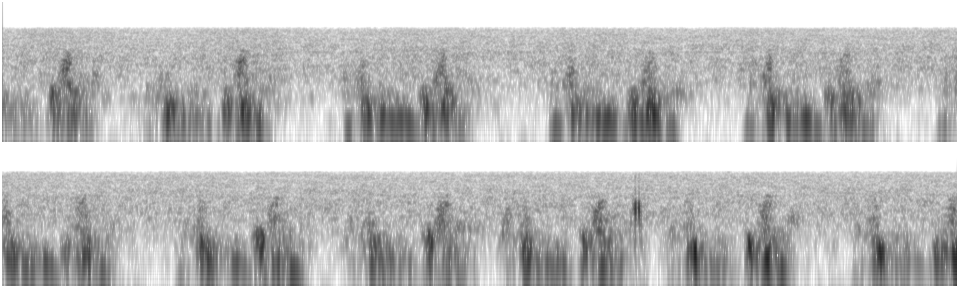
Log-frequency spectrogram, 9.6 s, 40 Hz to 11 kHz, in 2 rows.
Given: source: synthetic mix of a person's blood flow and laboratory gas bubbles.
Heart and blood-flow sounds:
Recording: Doppler ultrasound of blood flow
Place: precordium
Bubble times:
7.91-8.01 s: bubbles
From the record:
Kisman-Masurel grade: 123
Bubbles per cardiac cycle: 1 to 2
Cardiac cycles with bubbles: 10 to 50%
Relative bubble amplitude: loud (0.450 to 0.775)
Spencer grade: 2 (many but less than half of the cardiac periods contain bubble signals, singularly or in groups)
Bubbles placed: only in the low amplitude regions of the cardiac cycle

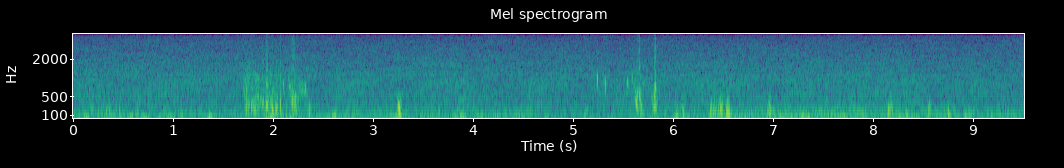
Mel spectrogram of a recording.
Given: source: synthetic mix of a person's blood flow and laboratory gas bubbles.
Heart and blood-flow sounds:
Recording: Doppler ultrasound of blood flow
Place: subclavian vein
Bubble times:
1.69-2.34 s: bubbles
5.22-5.36 s: bubbles
5.51-5.73 s: bubbles
5.77-5.87 s: bubbles
From the record:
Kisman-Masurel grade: 221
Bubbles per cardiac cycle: several, 3 to 8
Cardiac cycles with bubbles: 10 to 50%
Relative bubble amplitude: barely perceptible (0.100 to 0.250)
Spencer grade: 2 (many but less than half of the cardiac periods contain bubble signals, singularly or in groups)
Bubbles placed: anywhere in the cardiac cycle

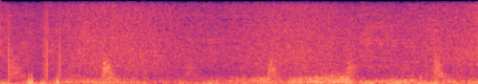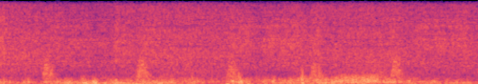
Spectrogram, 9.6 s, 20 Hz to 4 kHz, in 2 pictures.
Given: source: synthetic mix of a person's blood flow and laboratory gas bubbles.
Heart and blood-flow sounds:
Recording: Doppler ultrasound of blood flow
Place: subclavian vein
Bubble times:
no bubbles
From the record:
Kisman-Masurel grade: 000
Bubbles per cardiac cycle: 0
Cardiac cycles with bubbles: 0%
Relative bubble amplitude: no bubbles discernible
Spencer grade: 0 (complete lack of bubble signals)

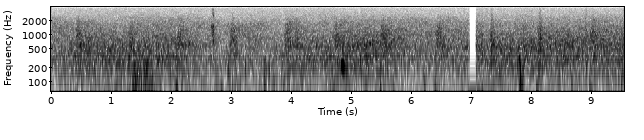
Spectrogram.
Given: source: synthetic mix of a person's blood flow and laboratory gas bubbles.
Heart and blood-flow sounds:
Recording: Doppler ultrasound of blood flow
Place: subclavian vein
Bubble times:
2.67-2.76 s: bubbles
From the record:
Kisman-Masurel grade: 113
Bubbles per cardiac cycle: 1 to 2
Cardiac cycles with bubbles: 1 to 10%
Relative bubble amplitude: loud (0.450 to 0.775)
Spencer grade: 1 (occasional bubble signal discernible with the cardiac motion signal, with majority of cardiac periods free of bubbles)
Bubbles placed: anywhere in the cardiac cycle

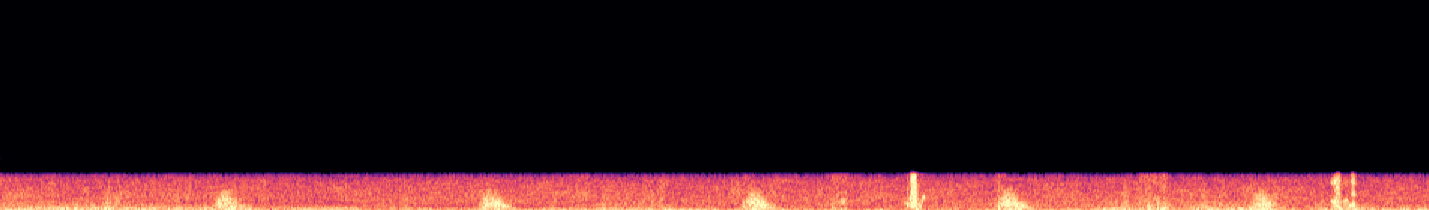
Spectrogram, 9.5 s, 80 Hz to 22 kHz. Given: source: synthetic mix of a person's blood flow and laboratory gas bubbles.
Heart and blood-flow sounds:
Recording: Doppler ultrasound of blood flow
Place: subclavian vein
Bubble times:
5.52-5.66 s: bubbles
6.00-6.17 s: bubbles
6.63-6.70 s: bubbles
7.58-7.79 s: bubbles
8.86-9.06 s: bubbles
From the record:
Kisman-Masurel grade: 122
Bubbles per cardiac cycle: 1 to 2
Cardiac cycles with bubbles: 10 to 50%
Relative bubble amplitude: moderate (0.250 to 0.450)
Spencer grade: 2 (many but less than half of the cardiac periods contain bubble signals, singularly or in groups)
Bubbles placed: anywhere in the cardiac cycle

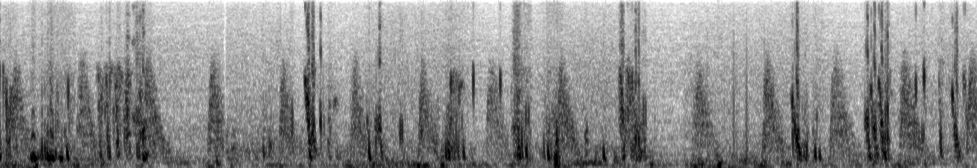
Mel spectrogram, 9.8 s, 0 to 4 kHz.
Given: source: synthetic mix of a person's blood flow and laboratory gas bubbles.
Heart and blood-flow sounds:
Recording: Doppler ultrasound of blood flow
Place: subclavian vein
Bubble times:
0.00-0.20 s: bubbles
0.29-0.77 s: bubbles
0.96-1.54 s: bubbles
2.62-2.79 s: bubbles
2.90-2.97 s: bubbles
3.03-3.44 s: bubbles
3.65-3.90 s: bubbles
3.98-4.08 s: bubbles
4.21-4.27 s: bubbles
4.33-4.79 s: bubbles
4.99-5.05 s: bubbles
5.11-5.66 s: bubbles
5.85-5.91 s: bubbles
6.02-6.11 s: bubbles
6.19-6.49 s: bubbles
7.90-8.26 s: bubbles
8.66-8.96 s: bubbles
9.14-9.29 s: bubbles
9.39-9.75 s: bubbles
From the record:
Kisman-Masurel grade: 233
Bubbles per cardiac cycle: several, 3 to 8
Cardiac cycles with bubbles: 50 to 99%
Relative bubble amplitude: loud (0.450 to 0.775)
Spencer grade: 3 (all of the cardiac periods contain showers or single bubble signals, but not dominating or overriding the cardiac motion signals)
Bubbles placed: anywhere in the cardiac cycle

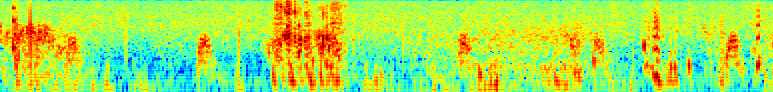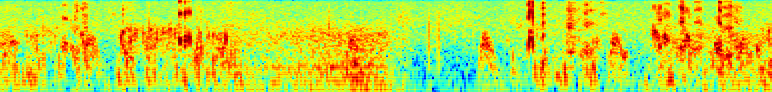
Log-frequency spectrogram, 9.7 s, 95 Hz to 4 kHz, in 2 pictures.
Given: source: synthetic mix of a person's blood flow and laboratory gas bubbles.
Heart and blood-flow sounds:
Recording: Doppler ultrasound of blood flow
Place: subclavian vein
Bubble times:
0.00-0.44 s: bubbles
1.64-2.18 s: bubbles
3.43-3.66 s: bubbles
3.69-3.76 s: bubbles
4.00-4.35 s: bubbles
4.38-4.57 s: bubbles
4.69-5.43 s: bubbles
5.53-6.38 s: bubbles
7.96-8.77 s: bubbles
8.89-9.66 s: bubbles
From the record:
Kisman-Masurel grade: 332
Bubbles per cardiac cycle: rolling drumbeat, 9 or more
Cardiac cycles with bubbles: 50 to 99%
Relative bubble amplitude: moderate (0.250 to 0.450)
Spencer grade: 3 (all of the cardiac periods contain showers or single bubble signals, but not dominating or overriding the cardiac motion signals)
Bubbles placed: anywhere in the cardiac cycle

